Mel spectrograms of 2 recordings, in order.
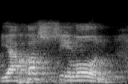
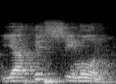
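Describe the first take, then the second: First: An a vowel follows the kh sound. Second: An i vowel follows the kh sound. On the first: "dibaca dengan kha yang di fathah" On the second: "wa kasriha"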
